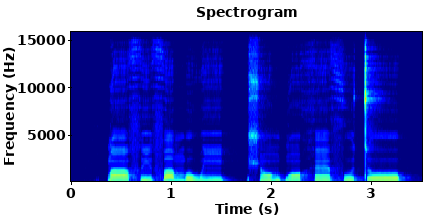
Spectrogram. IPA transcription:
k͡p ã˦ f ĩ˦˨ f a˧ m o˧ w ĩ˦ | ʃ ɔ̃˨ ɡ͡b ɔ̃˧ h ɛ̃˧ f u˦ t o˦

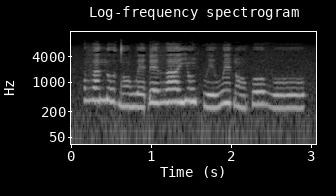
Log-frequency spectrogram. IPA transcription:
v a˦ n o˧ d ɔ̃˨ w ɛ˨ ɗ ɛ˦ v aː˦ j ɔ̃˦ kʷ eː˨ w ɛ̃˦ ɗ ɔ̃˨ p oː˦ v oː˧

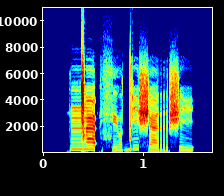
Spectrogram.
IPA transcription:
ŋ͡ǀ æ˦ ʔ sʲ o˨ d i˦ ʃ æ˨ r ʃ i˨

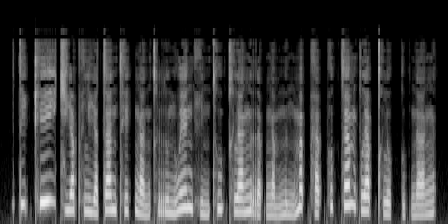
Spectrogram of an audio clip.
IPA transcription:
t i˦˥ ʔ kʰ eː˥˩ j t͡ɕ i˦˥ a̯ pʰ l i˨˩ a̯ t a˥˩ n tʰ e˦˥ k̚ ŋ a˩˦ n kʰ r u˧ n w ɛː˥˩ ŋ h i˩˦ n tʰ u˥˩ ʔ kʰ l a˦˥ ŋ r a˨˩ p̚ ŋ a˩˦ m n ɯ˨˩ ŋ m a˥˩ p̚ h a˨˩ p̚ h o˥˩ k̚ s a˥˩ m k l a˥˩ p̚ kʰ l o˨˩ k̚ ʔ u˨˩ k̚ n a˦˥ ŋ

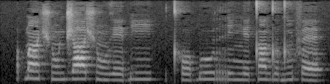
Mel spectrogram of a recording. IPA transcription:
ɓ ã˦ ʃ ũ˨˦ d͡ʒ aː˦ ʃ ũ˨ ɣ e˨ ɓ i˦ | tʰ o˨ ɓ uː˦ r i˨ ŋ e˨ t ã˦ d ʊ˨ d ĩ˦ f ɛ˨

